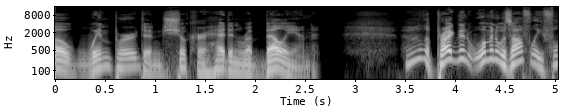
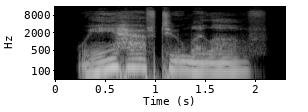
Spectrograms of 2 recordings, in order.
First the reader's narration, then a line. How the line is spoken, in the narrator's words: I said in the most soothing voice I could muster, after the carnage I'd seen the Lizjaga were capable of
